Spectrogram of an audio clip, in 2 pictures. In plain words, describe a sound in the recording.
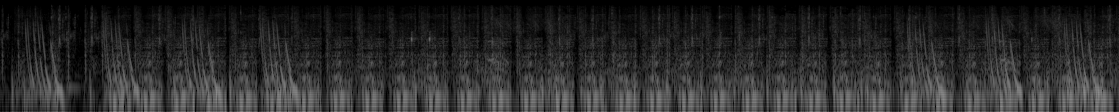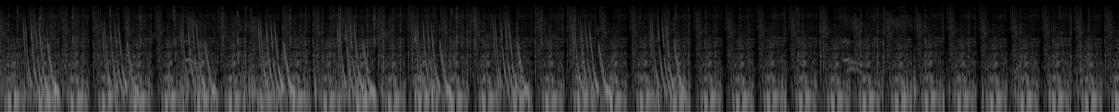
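Rapid game weapon shots fire in a steady stream.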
